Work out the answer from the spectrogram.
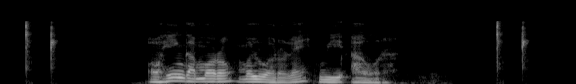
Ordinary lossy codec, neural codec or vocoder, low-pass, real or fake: none; codec, 16 kHz, 8 kbps, FreqCodec, larger model; none; fake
